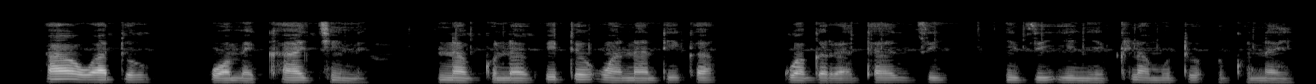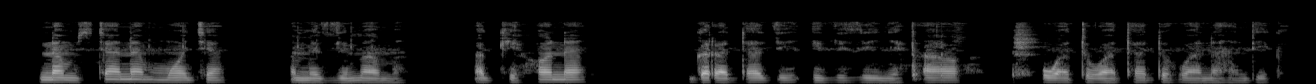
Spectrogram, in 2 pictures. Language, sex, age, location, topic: Swahili, male, 25-35, Nakuru, government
